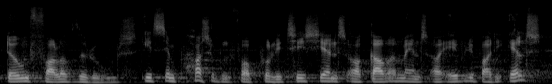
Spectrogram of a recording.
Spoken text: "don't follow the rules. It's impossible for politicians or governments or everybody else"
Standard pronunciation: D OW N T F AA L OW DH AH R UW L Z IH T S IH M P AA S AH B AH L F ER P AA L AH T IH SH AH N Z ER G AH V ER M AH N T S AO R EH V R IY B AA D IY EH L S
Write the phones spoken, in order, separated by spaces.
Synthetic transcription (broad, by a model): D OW N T F AA L OW DH AH R UW L S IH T S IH M P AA S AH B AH L F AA P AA L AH S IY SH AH N S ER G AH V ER M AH N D S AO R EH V R IY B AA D IY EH L S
